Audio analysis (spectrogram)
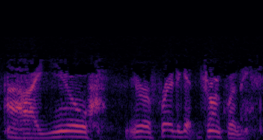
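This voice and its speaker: A man's voice: on the high side, fairly even intonation, moderate pace, close to an everyday voice. An actor playing a taunting, swaggering young man in a 1940s radio drama, needling his friend as a coward. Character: taunting young male tough, Red. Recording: tinny lo-fi old radio broadcast with faint hiss.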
